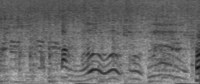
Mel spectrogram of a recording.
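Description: Minced ginger and garlic sizzling as they are stir-fried in rendered salmon oil in a wok, over background music with a steady beat.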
